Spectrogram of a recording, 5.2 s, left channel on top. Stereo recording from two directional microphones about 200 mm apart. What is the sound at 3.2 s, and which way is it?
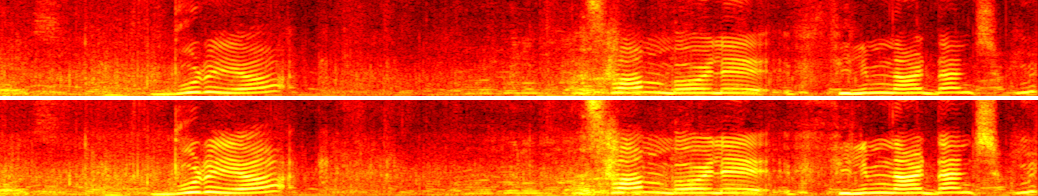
Speech, 25° left (ahead or behind).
